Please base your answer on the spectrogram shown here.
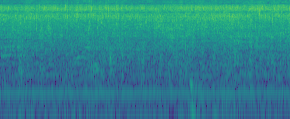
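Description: Hot sausage frying in a pan, a steady close hiss and crackle of sizzling fat with small pops, continuous and alone.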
